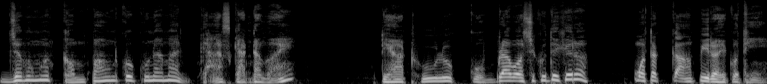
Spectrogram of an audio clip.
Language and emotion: Nepali, fearful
